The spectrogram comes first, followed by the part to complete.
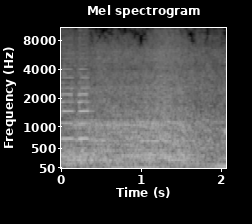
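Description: A car sound effect on an animated film's soundtrack: the steady low rumble and running noise of an old motor car, as the last notes of piano music die away at the start.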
